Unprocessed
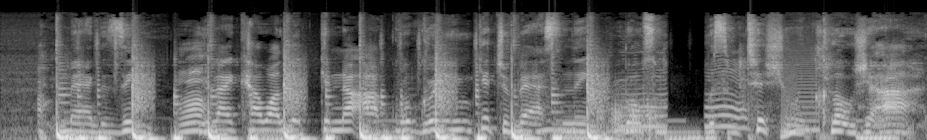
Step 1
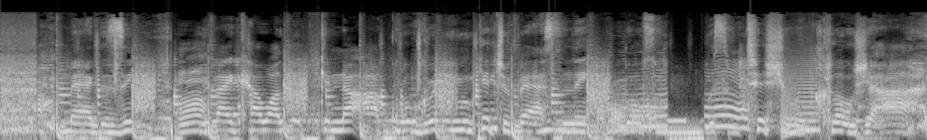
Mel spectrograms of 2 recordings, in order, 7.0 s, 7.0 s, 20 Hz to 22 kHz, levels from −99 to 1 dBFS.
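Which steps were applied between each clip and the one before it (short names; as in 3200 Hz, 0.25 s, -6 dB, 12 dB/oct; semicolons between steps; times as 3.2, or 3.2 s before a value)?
three-band isolator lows -22 dB, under 200 Hz, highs -17 dB, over 3300 Hz; fast leveller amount 100%; gain +1 dB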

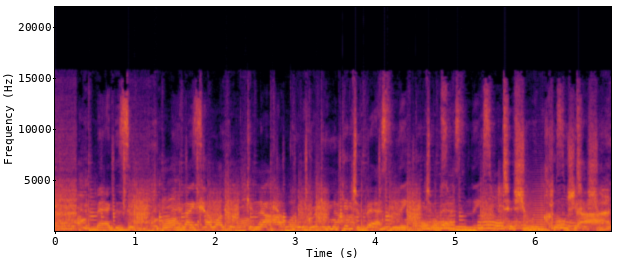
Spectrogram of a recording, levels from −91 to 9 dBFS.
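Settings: echo 0.917 s -5.5 dB; gain -1 dB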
